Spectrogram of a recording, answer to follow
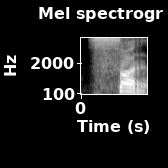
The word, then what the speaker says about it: सर: तब जो है ना जो लास्ट वाला अक्षर होता है बिना मात्रा वाला उसमें जो है ना अ का उच्चारण नहीं होता है जैसे सर देखिए अ का उच्चारण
